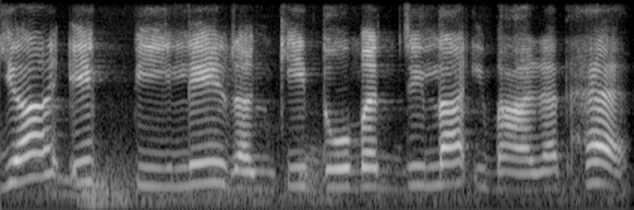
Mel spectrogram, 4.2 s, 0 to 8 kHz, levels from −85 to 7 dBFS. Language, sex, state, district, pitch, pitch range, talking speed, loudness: Hindi, female, Assam, Sonitpur, 235 Hz, 215-265 Hz, 125 wpm, -17 LUFS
